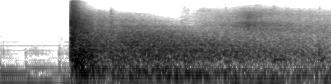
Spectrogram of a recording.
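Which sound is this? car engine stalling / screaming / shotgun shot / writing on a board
shotgun shot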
